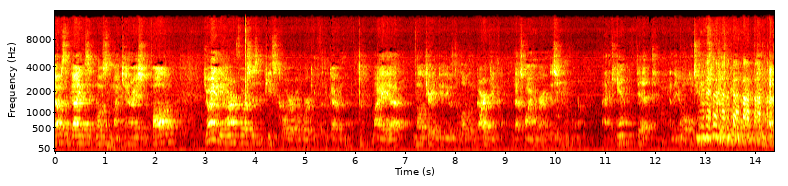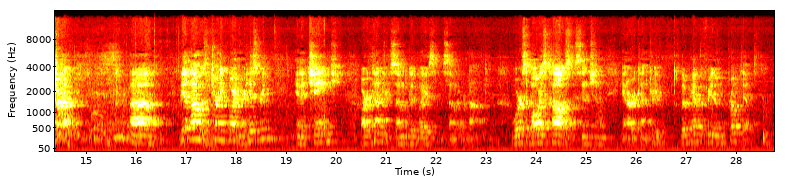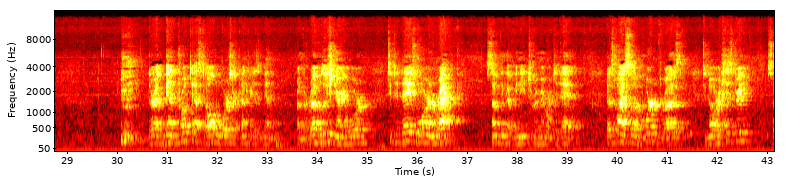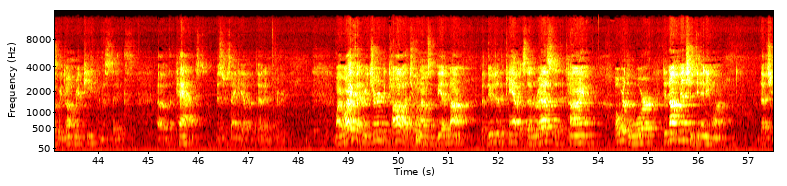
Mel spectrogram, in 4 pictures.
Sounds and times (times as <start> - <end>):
Male speech, man speaking: 0.0 - 13.0, 14.3 - 15.0, 15.9 - 28.5, 30.6 - 47.8, 48.8 - 57.5
Narration, monologue: 0.0 - 57.5.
